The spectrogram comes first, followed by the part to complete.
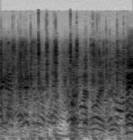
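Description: Men's voices talking over one another, with a shouted "Penny" near the end.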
